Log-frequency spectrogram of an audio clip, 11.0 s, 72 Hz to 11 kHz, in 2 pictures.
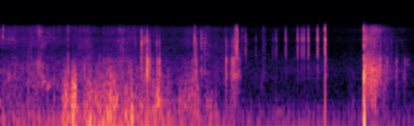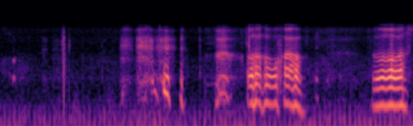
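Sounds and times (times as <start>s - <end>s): sharp bang: 4.8s - 5.4s.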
